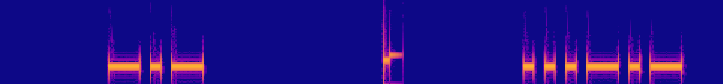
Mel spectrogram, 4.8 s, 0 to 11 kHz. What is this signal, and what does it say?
Morse code, heard as a keyed tone, about 17 wpm, 700 Hz. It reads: K <SK>
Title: Single Character (Letter:Number:Punctuation:Prosign) Alt 17wpm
